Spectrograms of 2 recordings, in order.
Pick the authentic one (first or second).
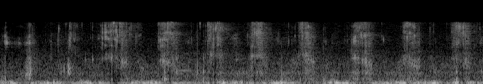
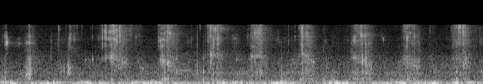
first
